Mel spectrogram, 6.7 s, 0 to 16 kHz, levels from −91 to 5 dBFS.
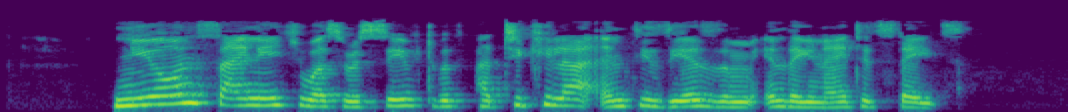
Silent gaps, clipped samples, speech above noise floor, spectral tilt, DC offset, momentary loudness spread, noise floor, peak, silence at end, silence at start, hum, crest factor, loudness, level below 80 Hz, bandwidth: none; under 0.1%; 64 dB; -4 dB/octave; under 0.1%; 8 LU; -77 dBFS; 0 dBFS; 0.7 s; 0.7 s; none; 14 dB; -14 LUFS; -56 dBFS; 8.2 kHz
